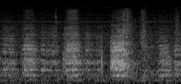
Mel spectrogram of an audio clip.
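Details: Pet dog named Coco, grown older, telling his owners he is hungry and wants to be fed: breathy, panting huffs in quick rhythmic bursts about every half second, indoors, with a person asking what he wants.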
